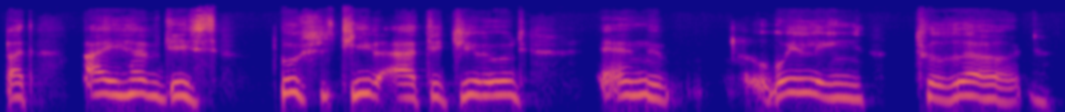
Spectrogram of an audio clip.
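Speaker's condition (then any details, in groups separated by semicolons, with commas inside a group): Cerebral palsy; muscle cramps and pain from shaking, cramp free after 5 days in Thailand, pain back within 3 days in Sweden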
